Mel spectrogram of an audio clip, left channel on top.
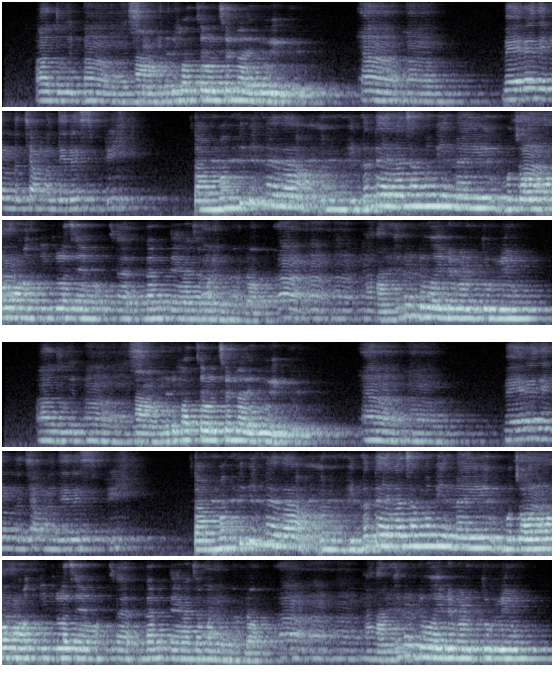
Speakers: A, on the left; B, on the right.
A: അതും ആഹ് ശരി
B: എന്നിട്ട് പച്ച വെളിച്ചെണ്ണ അതിലും ഒഴിക്കും
A: ആ ആ വേറെ ഏതെങ്കിലും ഉണ്ടോ ചമ്മന്തി റെസിപ്പി
B: ചമ്മന്തി പിന്നെ ഏതാ പിന്നെ തേങ്ങാ ചമ്മന്തി തന്നെ ഈ ചോന്നമള
A: ആഹ് ആഹ്
B: ഉണക്കിട്ടുള്ളേ ചെ എന്താല തേങ്ങാ ചമ്മന്തി
A: ആഹ്
B: ഉണ്ടല്ലോ
A: ആഹ് ആഹ് ആഹ് ആഹ് ആഹ്
B: ആ അങ്ങനെ ഇടു അതില് വെളുത്തുള്ളിയും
